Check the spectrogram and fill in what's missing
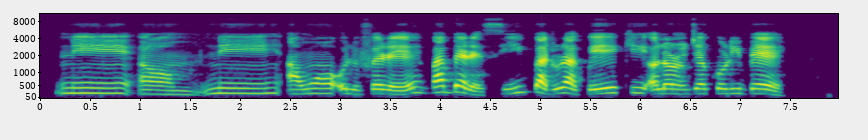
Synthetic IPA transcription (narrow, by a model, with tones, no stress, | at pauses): nĩ˦ɔ˦˨m˨nĩ˦a˦˨w̃ɔ̃˧o˧lu˨fɛ˧ɾɛ˨˦ba˦bɛ˦˨ɾɛ˨si˨˦ɡ͡ba˦˨du˨˦ɾa˦˨k͡pe˨˦ki˦ɔ˧lɔ˦ɾ̃ũ˧d͡ʒɛ˦ko˦ɾi˦bɛː˦˨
